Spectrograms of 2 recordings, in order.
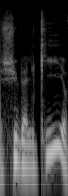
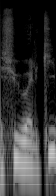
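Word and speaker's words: Suwałki: Oui, la Russie pourrait vouloir s'emparer du couloir de Suwalki. Enfin, vous prononcez Suwalki, vous avez sûrement raison.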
